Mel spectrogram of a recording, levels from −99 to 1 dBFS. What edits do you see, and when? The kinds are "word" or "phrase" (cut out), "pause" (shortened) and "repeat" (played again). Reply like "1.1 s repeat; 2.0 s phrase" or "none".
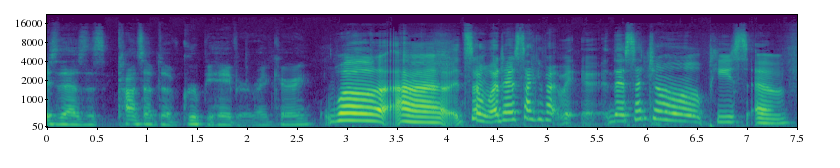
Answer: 2.7 s pause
